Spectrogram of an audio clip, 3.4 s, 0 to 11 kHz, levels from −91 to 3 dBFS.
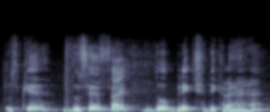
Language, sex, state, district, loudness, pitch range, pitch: Hindi, male, Bihar, Patna, -15 LUFS, 155-195 Hz, 175 Hz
